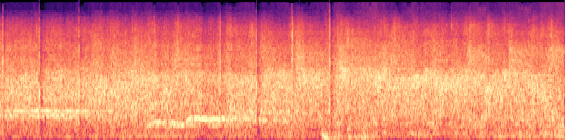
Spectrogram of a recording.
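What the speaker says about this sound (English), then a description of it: "Please, a round of applause for Cacique Martín Olpid Vaguilla." A live audience at a Taíno survival and identity event breaks into steady, loud applause welcoming a Taíno chief to the stage, the clapping sustained from start to finish and filling the room.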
